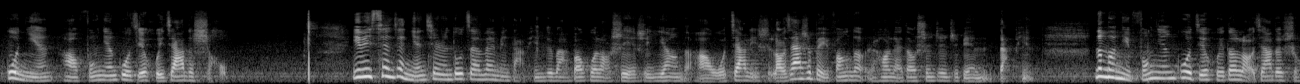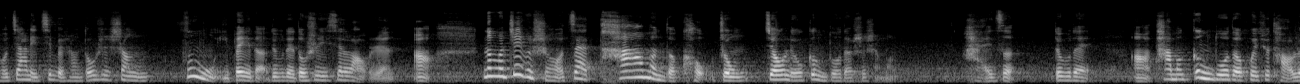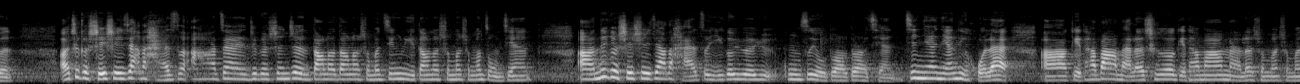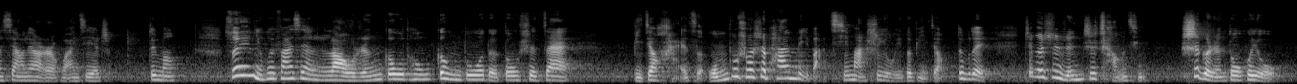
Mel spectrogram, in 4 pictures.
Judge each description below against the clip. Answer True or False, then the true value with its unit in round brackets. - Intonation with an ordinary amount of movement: False (5.9 semitones)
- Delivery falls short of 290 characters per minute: False (300 characters per minute)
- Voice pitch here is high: True (215 Hz)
